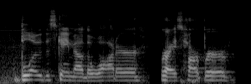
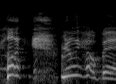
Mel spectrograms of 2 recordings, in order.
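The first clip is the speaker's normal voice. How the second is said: laughing; 10 semitones higher, much faster than usual. Real, not acted. Laughs while hoping for upset.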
